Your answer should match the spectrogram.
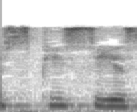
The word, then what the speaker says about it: species: اونم این که شما ممکنه تلفظ دیگه‌ای هم از این کلمه بشنوید که هستش species که هر دوتاش داخل در واقع دیکشنری های معتبر شنیده میشه، ولی نکته‌ای که هستش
